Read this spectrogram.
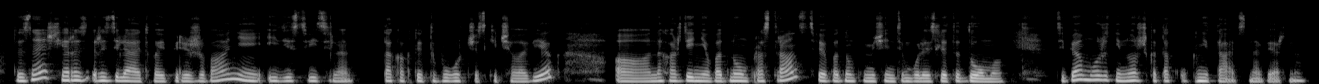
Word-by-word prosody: Ты 165 - +3
знаешь, 280 - +1
я 190 - +5
раз 190 -1 +2
разделяю 165 -4 +2
твои 145 +1 -1
переживания, 160 - +1
и 165 -1 -2
действительно, 160 -1 -3 0.3
так 165 +1 -1
как 155 -3 -6
ты 160 - 0
творческий 155 -1 -4
человек, 175 - -1 0.5
э, - - -1 0.3
нахождение 160 0 +3
в 155 - -2
одном 155 +1 +3
пространстве, 180 - -1
в - - -14
одном 155 +1 +1
помещении, 150 -1 -1
тем 145 0 -2
более, 145 0 +2
если 145 +1 +1
это 155 +2 -2
дома, 135 -3 +2 0.5
тебя 195 +6 +2
может 205 -2 +2
немножечко 170 0 +1
так 155 0 -5
угнетать, 160 0 0
наверно. 165 - -4
160 Hz, 150 wpm, -23 LUFS, 150-175 Hz, 0.5 s, я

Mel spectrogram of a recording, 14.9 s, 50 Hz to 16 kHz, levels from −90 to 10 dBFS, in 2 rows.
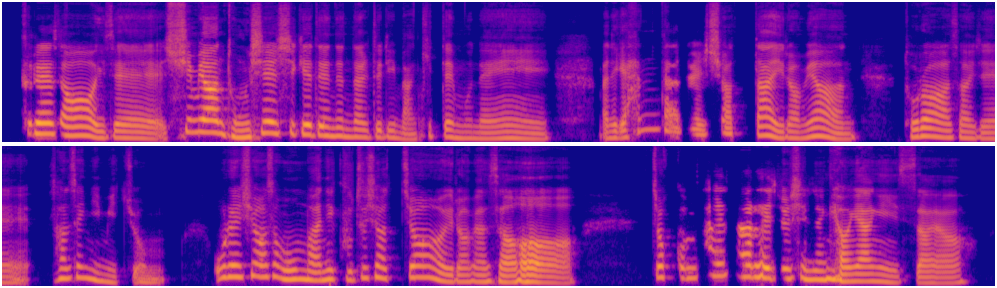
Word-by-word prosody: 그래서 255 -6 +5
이제 165 -3 -2
쉬면 315 -2 +6
동시에 200 +7 +2
쉬게 275 -3 +1
되는 215 -4 0
날들이 185 -2 -4
많기 140 +10 -10
때문에 155 -5 -5 0.4
만약에 170 +2 -4
1 370 - -8
달을 - - -4 0.2
쉬었다 140 - -2
이러면 170 -2 -2 0.3
돌아와서 190 -4 0
이제 150 -1 -7 0.2
선생님이 245 - -3
좀 80 - -9 0.3
"오래 295 +3 +2
쉬어서 300 -1 -1
몸 235 0 +3
많이 225 +1 +2
굳으셨죠?“ 265 +2 -1
이러면서 170 -3 +2 0.5
쪼끔 280 -2 -2
살살해 295 -4 +4
주시는 250 -3 +1
경향이 185 -6 +3
있어요. 145 +1 -5
195 Hz, 300 characters per minute, -20 LUFS, 165-265 Hz, 0.5 s, 쉬면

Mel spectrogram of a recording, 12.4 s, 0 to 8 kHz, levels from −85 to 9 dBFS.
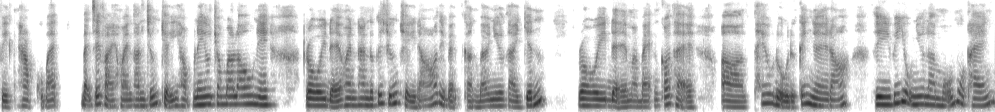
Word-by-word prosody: việc 150 -1 -1
học 170 0 -5
của - - -10
bạn, - - -5 0.3
bạn - - -1
sẽ 215 - +2
phải 160 -8 -3
hoàn 170 0 -5
thành 175 0 -3
chứng 205 +6 0
chỉ 165 -4 +1
học 175 +1 -7
nail 205 +2 +5
trong 220 -1 -3
bao 215 0 +1
lâu 220 +1 +1
nè. 200 -2 +4 0.5
Rồi 180 -1 +5
để 150 -2 +2
hoàn 190 +2 -1
thành 190 0 -1
được 185 - +1
cái 235 - +2
chứng 235 +3 +3
chỉ 150 - -1
đó 235 +10 -4
thì 215 - +1
bạn 150 -4 -4
cần 150 -1 -6
bao 155 +2 -3
nhiêu 175 +1 0
tài 150 -3 -4
chính? 210 +10 +5 0.5
Rồi 175 -1 +3
để 145 -4 +1
mà 155 0 -5
bạn 150 +2 -5
có 210 - 0
thể, 180 -9 -4 0.3
ờ, 145 -2 -2 0.2
theo 245 -1 -1
đuổi 165 -8 +4
được 145 - -2
cái 230 +1 0
nghề 180 -6 +3
đó. 180 +7 -4 0.3
Thì 210 0 +8
ví 245 +3 +3
dụ 285 -2 +6
như 215 0 +3
là 205 -2 +1
mỗi 185 +3 -1
một 260 -6 0
tháng 190 +8 -3
185 Hz, 260 wpm, -20 LUFS, 165-215 Hz, 0.5 s, Thì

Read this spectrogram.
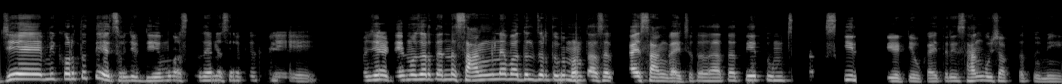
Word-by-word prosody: जे 240 +3 +8
मी 250 - -2
करतो 250 +4 0
तेच, 195 -1 +3
म्हणजे 175 +1 -2
डेमो 175 +3 -2
असण्या-नसण्या 185 +2 -4
सारखं 185 +2 -10
काही, 140 - -11 0.5
म्हणजे 210 +3 +3
डेमो 210 +3 +2
जर 235 +1 +5
त्यांना 230 0 0
सांगण्याबद्दल 225 +3 +2
जर 225 -1 +1
तुम्ही 210 0 0
म्हणत 190 +2 +1
असाल 185 -2 +1 0.2
काय 185 0 +7
सांगायचं 160 -5 -1
तर 165 -1 -4
आता 165 +3 -2
ते 200 0 +5
तुमचं 185 0 -8 0.2
स्किल 215 -1 -3
क्रिएटिव्ह 150 -5 -6
काहीतरी 145 +4 -6
सांगू 170 +3 -3
शकता 165 -2 -8
तुम्ही 135 -1 -9
185 Hz, 170 wpm, -22 LUFS, 165-215 Hz, 0.5 s, जे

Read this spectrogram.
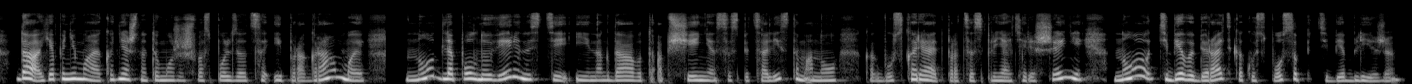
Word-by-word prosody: Да, 260 0 +6
я 185 +8 0
понимаю, 245 -7 +6
конечно, 225 -2 +2
ты 195 - -5
можешь 190 -2 -3
воспользоваться 185 0 -5
и 195 +1 -5
программой, 190 - 0 0.4
но 225 - +2
для 250 -2 +5
полной 240 -2 +5
уверенности 235 - +1
иногда 190 -1 -2
вот 175 +1 -10
общение 195 -2 -1
со 190 - -7
специалистом, 190 +8 -4
оно 185 +1 -3 0.2
как - - -12
бы 170 +1 -9
ускоряет 205 -2 0
процесс 160 +1 -6
принятия 175 0 -6
решений, 250 - +1 0.2
но 270 - +3
тебе 250 -1 +4
выбирать, 210 +5 0
какой 185 -4 -8
способ 200 +7 -5
тебе 170 -1 -7
ближе. 165 +1 -6
195 Hz, 135 wpm, -22 LUFS, 180-240 Hz, 0.4 s, Да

